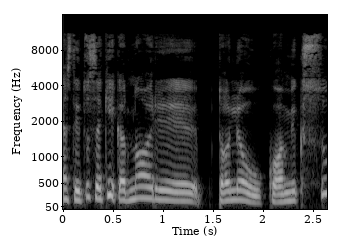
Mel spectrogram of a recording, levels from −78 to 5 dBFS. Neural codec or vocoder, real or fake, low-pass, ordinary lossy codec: none; real; 14.4 kHz; MP3, 48 kbps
